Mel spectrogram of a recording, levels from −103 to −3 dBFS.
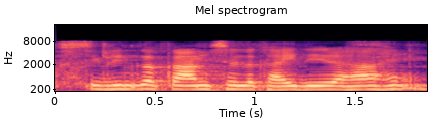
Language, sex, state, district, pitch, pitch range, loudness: Hindi, female, Uttar Pradesh, Budaun, 215 Hz, 210-230 Hz, -14 LUFS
